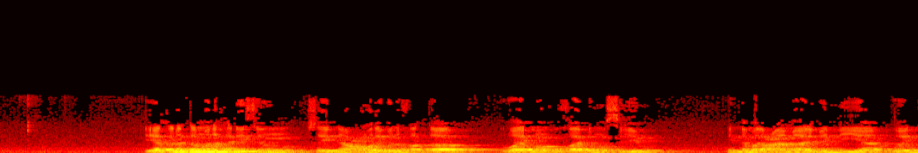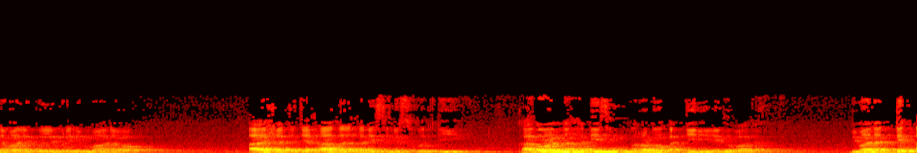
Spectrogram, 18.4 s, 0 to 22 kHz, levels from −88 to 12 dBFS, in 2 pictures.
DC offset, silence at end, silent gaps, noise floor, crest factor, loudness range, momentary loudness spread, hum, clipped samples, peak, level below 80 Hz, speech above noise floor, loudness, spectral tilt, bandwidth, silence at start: under 0.1%; 0 s; none; -46 dBFS; 18 dB; 5 LU; 14 LU; none; under 0.1%; -4 dBFS; -50 dBFS; 27 dB; -20 LUFS; -6.5 dB/octave; 8.4 kHz; 0 s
